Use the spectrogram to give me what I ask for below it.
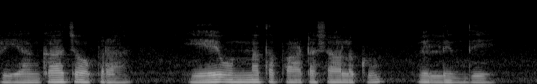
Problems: constant background noise, low volume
